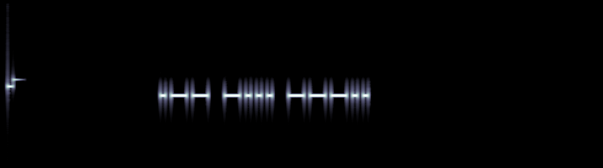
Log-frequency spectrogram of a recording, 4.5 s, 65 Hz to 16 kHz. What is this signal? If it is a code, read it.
Morse code, heard as a keyed tone, about 31 wpm, 700 Hz. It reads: WB8
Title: USA Call Sign Prefixes - 30wpm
